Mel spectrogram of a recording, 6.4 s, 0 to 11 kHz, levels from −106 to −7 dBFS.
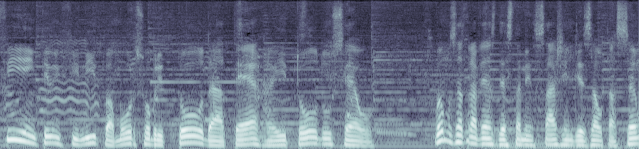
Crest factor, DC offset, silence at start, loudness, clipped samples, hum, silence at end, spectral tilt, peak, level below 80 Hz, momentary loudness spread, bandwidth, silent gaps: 16 dB; under 0.1%; 0 s; -20 LUFS; under 0.1%; none; 0 s; -7.5 dB/octave; -4 dBFS; -42 dBFS; 4 LU; 11 kHz; none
